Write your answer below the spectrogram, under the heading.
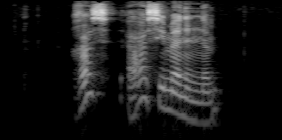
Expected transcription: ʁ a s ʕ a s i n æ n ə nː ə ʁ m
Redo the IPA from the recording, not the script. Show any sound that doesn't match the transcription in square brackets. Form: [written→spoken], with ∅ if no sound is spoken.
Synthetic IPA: ʁ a s ʕ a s i [n→m] æ n ə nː ə [ʁ→∅] m

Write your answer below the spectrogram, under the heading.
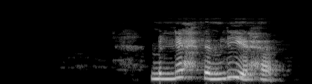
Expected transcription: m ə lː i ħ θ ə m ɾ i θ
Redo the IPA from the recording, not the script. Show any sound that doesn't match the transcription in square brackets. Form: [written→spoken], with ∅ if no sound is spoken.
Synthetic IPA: m ə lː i ħ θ ə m [ɾ→l] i [θ→ħ]

